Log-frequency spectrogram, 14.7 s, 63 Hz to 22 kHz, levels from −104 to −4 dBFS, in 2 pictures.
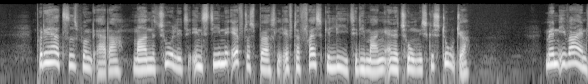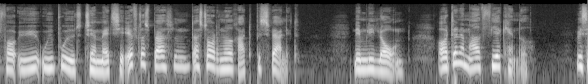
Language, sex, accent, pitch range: Danish, female, native, 170-235 Hz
